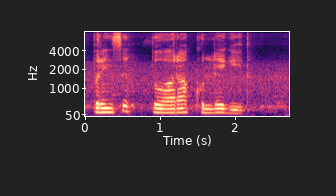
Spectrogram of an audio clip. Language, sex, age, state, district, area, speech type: Punjabi, male, 30-45, Punjab, Mohali, urban, read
